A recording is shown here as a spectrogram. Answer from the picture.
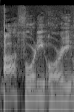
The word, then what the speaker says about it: a fortiori: And one of those points is called the a fortiori logic. I'll spell it for you. A, separate word, fortiori, F-O-R-T-I-O-R-I. A, second word, F-O-R-T-I-O-R-I, logic.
